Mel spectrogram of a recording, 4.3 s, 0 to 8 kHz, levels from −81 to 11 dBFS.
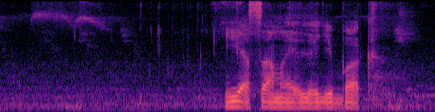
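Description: Nothing technically wrong can be heard in this speech clip. It carries G.722 wideband telephone coding at 64 kbit/s, so the sound reaches up to about 7 kHz, and any trace the coding leaves on it is faint at most.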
